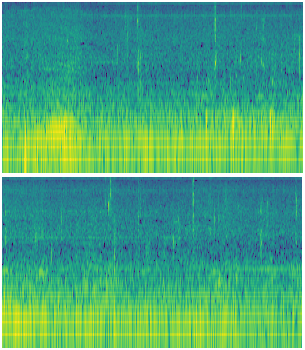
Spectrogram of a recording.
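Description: A cat chews and laps wet food from a metal pan.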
